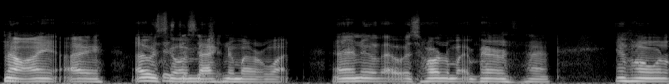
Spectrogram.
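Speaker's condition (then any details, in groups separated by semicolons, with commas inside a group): ALS, slow progressing; onset at Middlebury, diagnosed at 21 by Forbes Norris clinic, weak running, cup trouble; over 4 years since diagnosis, still walking, no wheelchair, on Ryaltek since diagnosis; communicates without communication device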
